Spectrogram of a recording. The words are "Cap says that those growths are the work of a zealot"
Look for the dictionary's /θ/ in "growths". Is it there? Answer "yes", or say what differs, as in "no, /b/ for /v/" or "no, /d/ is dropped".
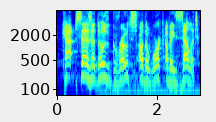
yes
